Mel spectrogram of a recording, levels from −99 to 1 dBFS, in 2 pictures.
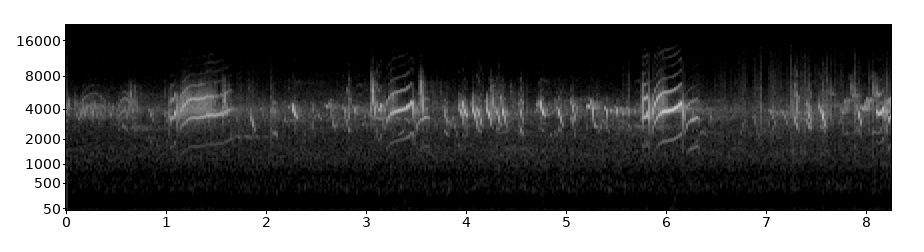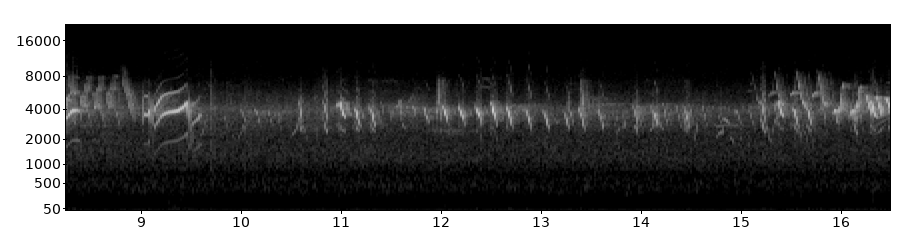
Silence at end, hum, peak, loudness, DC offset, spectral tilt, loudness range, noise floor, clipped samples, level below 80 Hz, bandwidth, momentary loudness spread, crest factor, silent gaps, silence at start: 0 s; none; -12 dBFS; -28 LUFS; under 0.1%; 9 dB/octave; 6 LU; -60 dBFS; under 0.1%; under -90 dBFS; 12.5 kHz; 22 LU; 20 dB; none; 0 s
